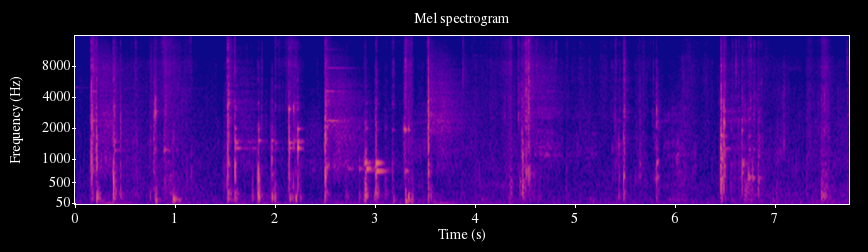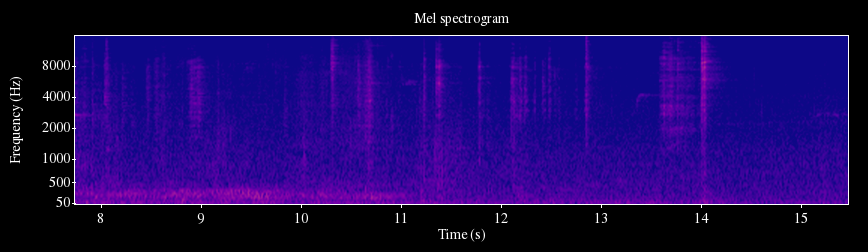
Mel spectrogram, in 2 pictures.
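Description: A run of sharp knocks and clinks, dense in the first half and sparse after: firewood being split into kindling on a chopping stump, and the steel rods and chain hanger of a cooking tripod knocking together as it is set up.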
